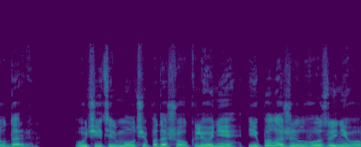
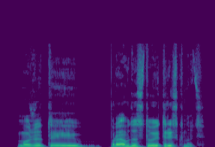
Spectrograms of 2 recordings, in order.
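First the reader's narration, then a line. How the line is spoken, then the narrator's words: Uncertain. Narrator (Russian): неуверенно произнес Леня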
